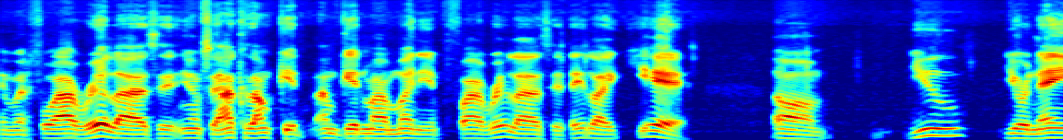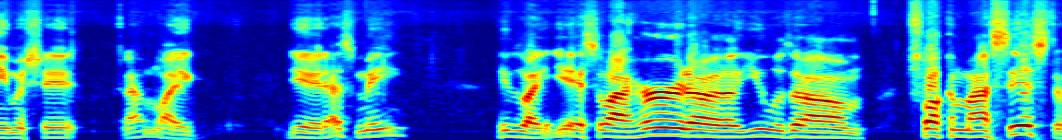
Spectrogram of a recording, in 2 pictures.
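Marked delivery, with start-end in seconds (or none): 10.1-13.3 put-on country accent. Retelling what a guy said to the speaker, in a country accent. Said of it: "that in a country accent".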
